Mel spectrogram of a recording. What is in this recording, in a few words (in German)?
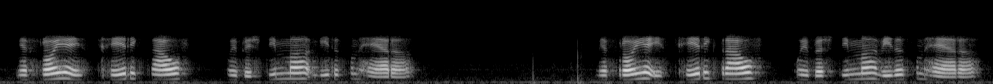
Mundart; tannheimertal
